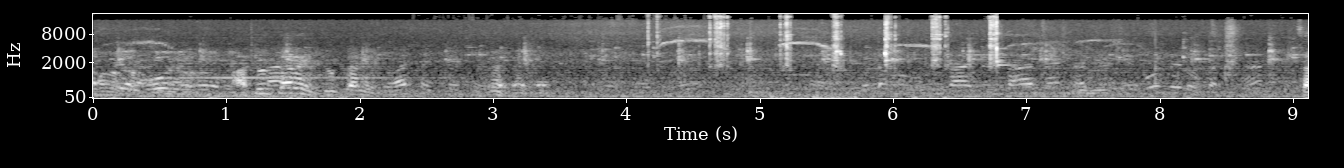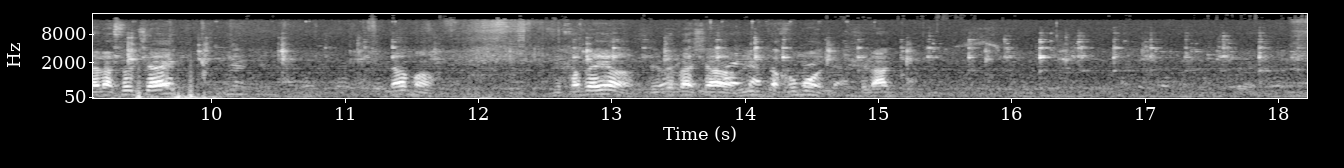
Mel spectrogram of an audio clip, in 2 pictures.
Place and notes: Leopld ha-Sheni St, Acre, Israel - Port
Ocean, Restorant, Port
3 May 2018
